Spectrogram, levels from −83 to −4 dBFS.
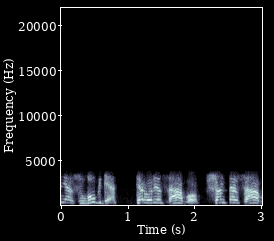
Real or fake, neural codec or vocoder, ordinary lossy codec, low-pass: real; none; Opus, 16 kbps; 3.6 kHz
